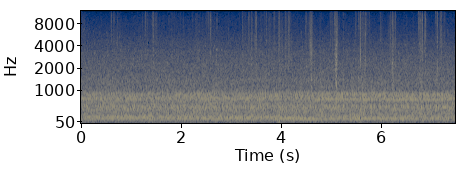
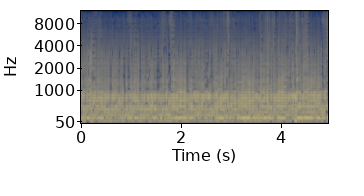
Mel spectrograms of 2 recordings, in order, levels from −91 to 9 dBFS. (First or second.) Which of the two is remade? second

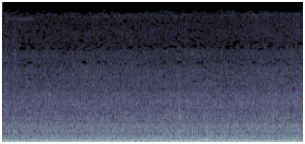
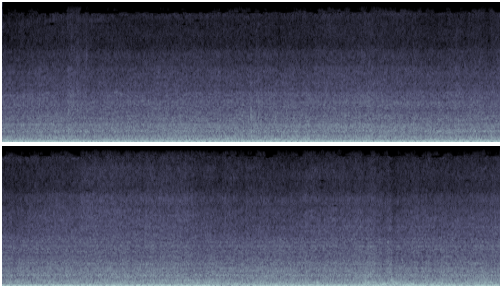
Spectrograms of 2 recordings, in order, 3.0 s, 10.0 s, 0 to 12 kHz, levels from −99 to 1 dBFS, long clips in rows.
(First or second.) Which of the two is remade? second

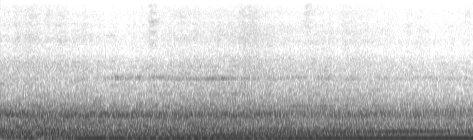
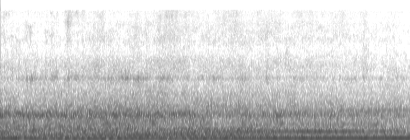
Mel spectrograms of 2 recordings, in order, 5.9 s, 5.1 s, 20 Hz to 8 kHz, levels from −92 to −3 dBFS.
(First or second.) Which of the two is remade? second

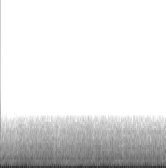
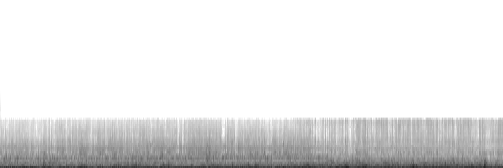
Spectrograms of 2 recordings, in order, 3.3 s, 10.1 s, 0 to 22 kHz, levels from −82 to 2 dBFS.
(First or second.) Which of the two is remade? second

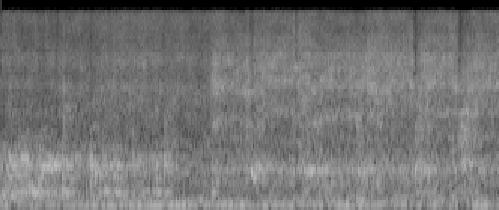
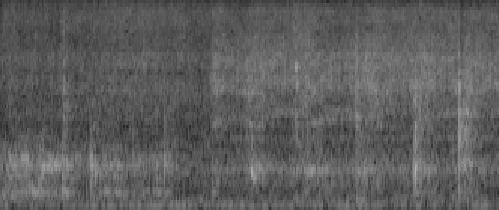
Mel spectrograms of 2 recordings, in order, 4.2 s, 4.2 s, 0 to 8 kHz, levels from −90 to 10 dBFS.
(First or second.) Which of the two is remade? first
